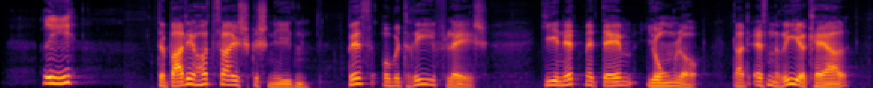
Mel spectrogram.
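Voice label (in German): "rih", wittlicher woerterbuch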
